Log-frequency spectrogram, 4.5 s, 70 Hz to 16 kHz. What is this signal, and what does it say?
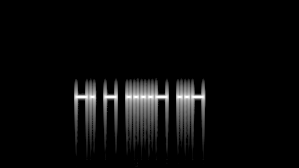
Morse code, heard as a keyed tone, about 22 wpm, 700 Hz. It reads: NT4U
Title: USA Call Signs - 4 Characters - 6x Character Spacing - 22wpm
